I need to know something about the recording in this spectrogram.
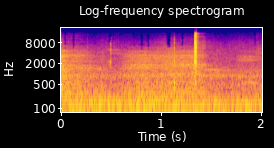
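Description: Quiet background hiss with a single sharp, light click a little past the middle, from the rope and climbing hardware being handled.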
